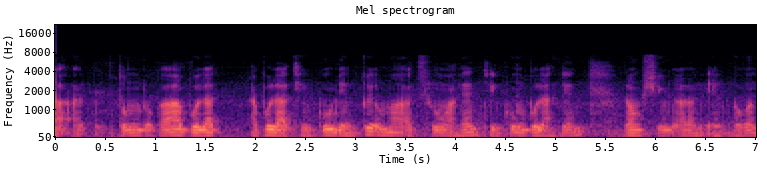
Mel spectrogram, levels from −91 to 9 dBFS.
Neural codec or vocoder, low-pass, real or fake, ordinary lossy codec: codec, 44.1 kHz, 7.8 kbps, Pupu-Codec; 7.2 kHz; fake; none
